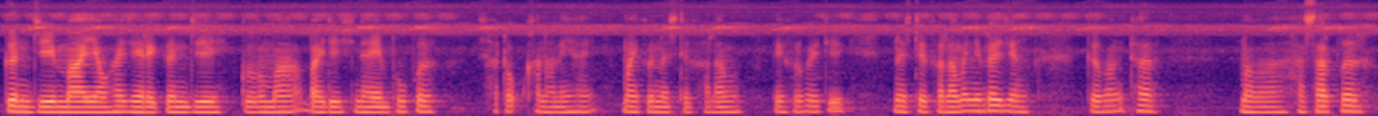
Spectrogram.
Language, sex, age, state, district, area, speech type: Bodo, male, 30-45, Assam, Chirang, rural, spontaneous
